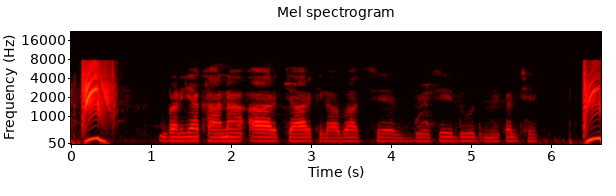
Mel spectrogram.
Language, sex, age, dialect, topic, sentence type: Magahi, male, 18-24, Northeastern/Surjapuri, agriculture, statement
